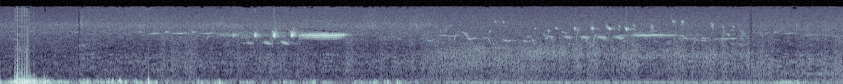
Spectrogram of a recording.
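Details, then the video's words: Rural ortolan bunting song from walnut trees among several singers: a loud handling thump, then a phrase of a few high notes ending in a held whistle, followed by a fainter distant phrase, with low wind noise throughout. "CHANTS D'OISEAUX : LE BRUANT ORTOLAN (Emberiza hortulana - Ortolan Bunting)"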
